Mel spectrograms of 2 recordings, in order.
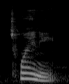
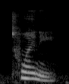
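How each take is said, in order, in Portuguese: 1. É falado com sotaque americano. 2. É falado com sotaque americano.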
